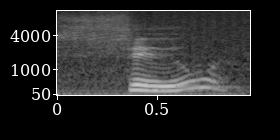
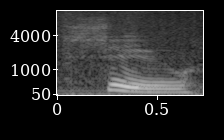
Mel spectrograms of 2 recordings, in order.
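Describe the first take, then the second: First: "su" drawn out with a rising pitch; long, rising "su"; accented su. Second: Unstressed, falling "su"; unaccented su. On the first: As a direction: lift and stretch "su" to show the accent. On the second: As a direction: let "su" drop, with no accent on it. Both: Shown as a demonstration.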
